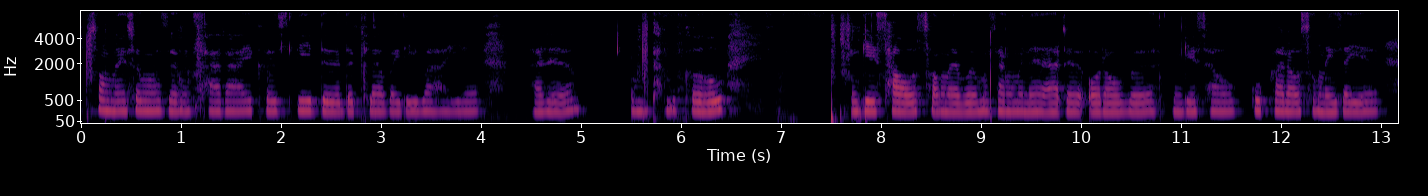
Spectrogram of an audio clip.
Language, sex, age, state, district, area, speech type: Bodo, female, 18-30, Assam, Udalguri, rural, spontaneous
